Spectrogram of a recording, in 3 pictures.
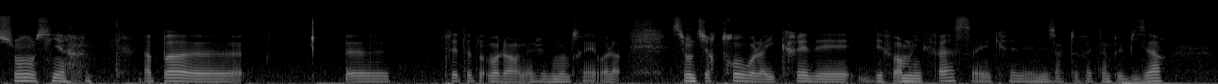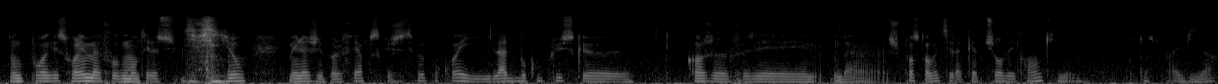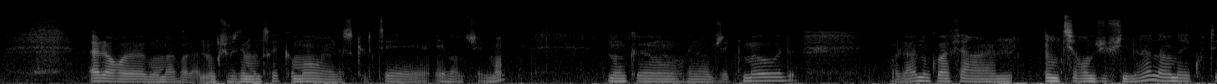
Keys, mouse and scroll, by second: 1.3 scroll up 1, 1.5 middle click, 3.0 scroll down 1, 3.5 middle click, 5.0 click, 6.3 middle click, 12.1 ctrl+z, 15.3 middle click, 21.2 middle click, 25.1 scroll up 1, 25.7 middle click, 25.7 scroll up 2, 26.8 KP_0, 27.9-28.4 scroll down 3, 30.1 click.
